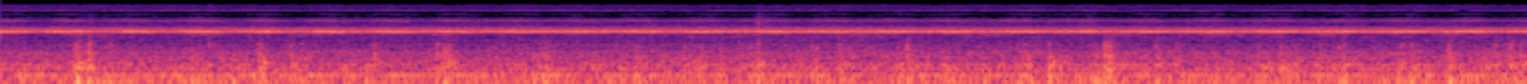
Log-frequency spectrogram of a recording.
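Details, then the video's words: Chirping crickets at Lake Arrowhead, California, blend into a constant piercing trill, while scattered soft knocks and a low rumble sound in the background. "crickets chirping lake arrowhead"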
